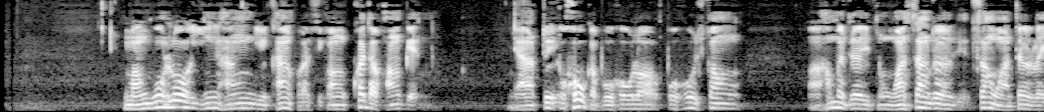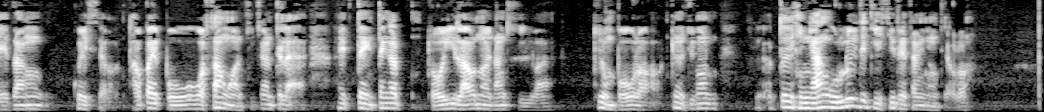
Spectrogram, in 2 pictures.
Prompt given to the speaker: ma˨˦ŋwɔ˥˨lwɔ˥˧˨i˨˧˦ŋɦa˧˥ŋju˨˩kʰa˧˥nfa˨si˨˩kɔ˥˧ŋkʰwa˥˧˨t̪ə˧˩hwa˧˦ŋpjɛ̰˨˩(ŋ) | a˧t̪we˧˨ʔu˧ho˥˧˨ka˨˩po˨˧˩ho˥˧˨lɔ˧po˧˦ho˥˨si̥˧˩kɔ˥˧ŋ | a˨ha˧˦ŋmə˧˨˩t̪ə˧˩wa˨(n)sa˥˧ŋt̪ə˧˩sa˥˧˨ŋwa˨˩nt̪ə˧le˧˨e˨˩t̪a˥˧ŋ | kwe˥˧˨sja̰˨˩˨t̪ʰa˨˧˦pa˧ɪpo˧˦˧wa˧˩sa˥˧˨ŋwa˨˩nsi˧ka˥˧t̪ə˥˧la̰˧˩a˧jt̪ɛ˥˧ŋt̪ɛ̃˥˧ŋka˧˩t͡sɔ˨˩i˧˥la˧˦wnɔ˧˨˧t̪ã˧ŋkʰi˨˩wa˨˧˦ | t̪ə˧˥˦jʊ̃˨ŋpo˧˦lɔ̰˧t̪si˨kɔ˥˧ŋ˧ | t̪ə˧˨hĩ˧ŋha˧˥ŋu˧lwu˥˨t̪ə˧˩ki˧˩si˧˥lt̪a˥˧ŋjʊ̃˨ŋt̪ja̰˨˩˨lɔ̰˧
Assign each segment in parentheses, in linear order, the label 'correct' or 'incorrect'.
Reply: incorrect, correct

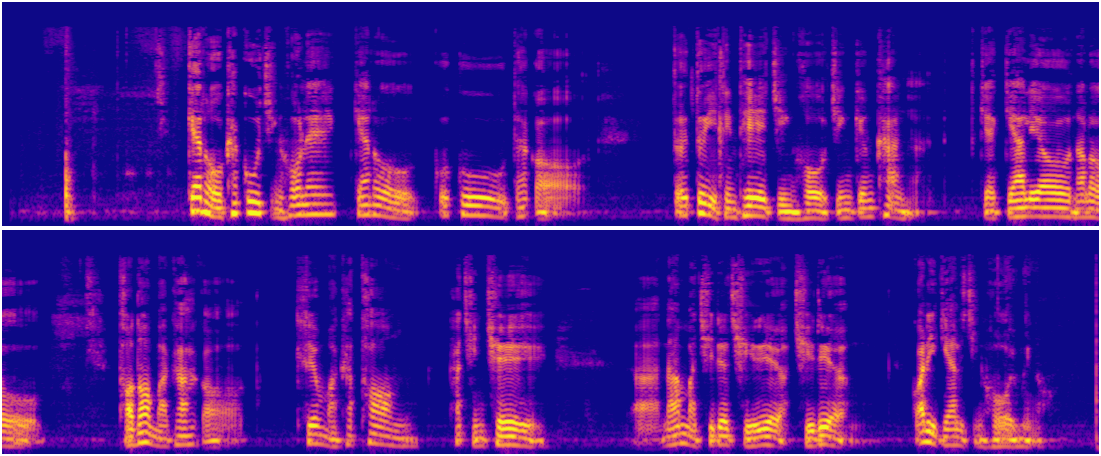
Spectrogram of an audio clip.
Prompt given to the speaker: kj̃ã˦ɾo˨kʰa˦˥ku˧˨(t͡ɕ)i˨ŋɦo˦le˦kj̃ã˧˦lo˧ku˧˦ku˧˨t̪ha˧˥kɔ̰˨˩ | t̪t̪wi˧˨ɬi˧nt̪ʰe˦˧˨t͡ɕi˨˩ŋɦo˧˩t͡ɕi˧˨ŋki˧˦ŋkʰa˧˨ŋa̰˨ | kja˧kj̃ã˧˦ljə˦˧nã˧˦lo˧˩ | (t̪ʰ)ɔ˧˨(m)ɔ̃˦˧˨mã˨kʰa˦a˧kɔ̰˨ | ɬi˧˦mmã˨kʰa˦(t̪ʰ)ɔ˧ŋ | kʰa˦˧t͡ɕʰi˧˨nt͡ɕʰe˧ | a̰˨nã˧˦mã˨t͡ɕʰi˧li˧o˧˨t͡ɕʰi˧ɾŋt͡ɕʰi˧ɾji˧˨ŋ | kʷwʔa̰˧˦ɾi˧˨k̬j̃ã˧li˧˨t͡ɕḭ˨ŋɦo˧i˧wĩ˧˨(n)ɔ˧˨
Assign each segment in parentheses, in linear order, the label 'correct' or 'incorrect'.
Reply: correct, correct, incorrect, correct, correct

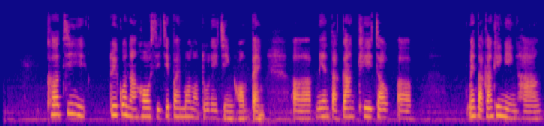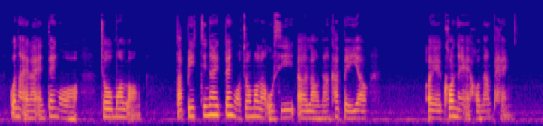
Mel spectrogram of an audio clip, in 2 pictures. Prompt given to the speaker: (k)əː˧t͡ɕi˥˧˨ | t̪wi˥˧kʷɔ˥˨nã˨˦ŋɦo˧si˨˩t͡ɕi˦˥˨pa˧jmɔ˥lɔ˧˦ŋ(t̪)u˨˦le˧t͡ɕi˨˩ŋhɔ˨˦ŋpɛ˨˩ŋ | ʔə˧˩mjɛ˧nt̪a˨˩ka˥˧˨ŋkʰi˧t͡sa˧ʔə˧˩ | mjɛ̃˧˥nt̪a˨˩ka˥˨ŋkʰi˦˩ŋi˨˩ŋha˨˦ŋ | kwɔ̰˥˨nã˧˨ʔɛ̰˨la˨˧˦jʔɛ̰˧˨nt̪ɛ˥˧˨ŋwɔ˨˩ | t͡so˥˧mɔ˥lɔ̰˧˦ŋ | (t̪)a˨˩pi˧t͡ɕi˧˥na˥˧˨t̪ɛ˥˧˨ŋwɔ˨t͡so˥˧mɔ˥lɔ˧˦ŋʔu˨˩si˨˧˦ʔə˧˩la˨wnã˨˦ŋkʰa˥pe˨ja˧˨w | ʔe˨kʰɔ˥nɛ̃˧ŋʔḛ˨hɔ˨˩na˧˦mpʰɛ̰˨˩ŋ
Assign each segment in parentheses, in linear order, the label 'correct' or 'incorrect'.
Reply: incorrect, correct, correct

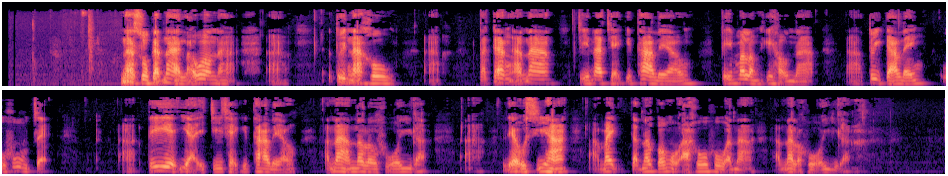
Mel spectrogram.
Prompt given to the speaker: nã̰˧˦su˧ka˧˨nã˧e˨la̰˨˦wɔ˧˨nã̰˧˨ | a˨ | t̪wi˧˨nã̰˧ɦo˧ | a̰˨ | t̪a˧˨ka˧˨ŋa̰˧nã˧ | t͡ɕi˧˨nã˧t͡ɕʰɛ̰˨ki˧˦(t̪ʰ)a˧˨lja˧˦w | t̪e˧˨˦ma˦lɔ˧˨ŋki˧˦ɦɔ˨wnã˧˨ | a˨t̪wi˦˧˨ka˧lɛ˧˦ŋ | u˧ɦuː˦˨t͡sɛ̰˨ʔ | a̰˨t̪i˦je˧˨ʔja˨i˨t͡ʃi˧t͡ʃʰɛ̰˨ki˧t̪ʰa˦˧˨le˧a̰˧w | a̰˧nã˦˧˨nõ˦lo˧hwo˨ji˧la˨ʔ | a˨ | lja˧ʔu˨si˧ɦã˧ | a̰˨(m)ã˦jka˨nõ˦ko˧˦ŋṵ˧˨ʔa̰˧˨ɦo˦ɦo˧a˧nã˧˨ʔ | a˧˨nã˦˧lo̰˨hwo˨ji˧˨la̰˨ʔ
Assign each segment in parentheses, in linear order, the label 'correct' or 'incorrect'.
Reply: correct, correct

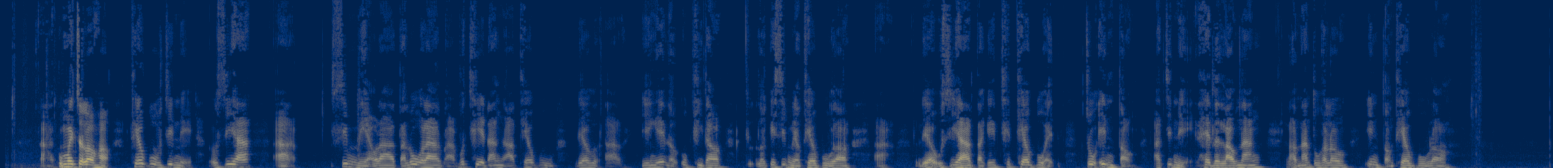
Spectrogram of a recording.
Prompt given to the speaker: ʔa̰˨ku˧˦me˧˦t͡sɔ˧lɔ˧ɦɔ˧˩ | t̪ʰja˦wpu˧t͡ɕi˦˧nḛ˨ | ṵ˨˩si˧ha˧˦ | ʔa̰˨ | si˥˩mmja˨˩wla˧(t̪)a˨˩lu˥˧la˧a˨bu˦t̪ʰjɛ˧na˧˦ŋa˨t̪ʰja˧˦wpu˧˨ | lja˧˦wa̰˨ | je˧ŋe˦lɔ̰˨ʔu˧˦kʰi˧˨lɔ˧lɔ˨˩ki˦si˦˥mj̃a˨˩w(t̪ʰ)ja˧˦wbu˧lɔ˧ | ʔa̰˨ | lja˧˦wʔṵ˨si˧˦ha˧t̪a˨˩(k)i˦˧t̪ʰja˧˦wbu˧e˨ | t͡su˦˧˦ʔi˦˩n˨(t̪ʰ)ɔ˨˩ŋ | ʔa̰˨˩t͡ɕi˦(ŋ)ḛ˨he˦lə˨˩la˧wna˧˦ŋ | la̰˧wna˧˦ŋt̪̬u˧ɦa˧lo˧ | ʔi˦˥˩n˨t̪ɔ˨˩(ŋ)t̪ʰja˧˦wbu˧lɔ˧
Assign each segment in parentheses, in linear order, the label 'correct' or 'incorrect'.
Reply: correct, correct, correct, incorrect, incorrect, correct

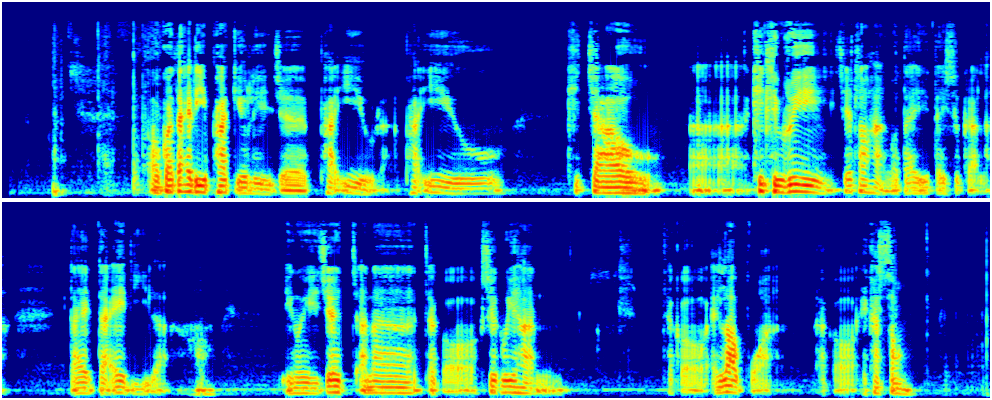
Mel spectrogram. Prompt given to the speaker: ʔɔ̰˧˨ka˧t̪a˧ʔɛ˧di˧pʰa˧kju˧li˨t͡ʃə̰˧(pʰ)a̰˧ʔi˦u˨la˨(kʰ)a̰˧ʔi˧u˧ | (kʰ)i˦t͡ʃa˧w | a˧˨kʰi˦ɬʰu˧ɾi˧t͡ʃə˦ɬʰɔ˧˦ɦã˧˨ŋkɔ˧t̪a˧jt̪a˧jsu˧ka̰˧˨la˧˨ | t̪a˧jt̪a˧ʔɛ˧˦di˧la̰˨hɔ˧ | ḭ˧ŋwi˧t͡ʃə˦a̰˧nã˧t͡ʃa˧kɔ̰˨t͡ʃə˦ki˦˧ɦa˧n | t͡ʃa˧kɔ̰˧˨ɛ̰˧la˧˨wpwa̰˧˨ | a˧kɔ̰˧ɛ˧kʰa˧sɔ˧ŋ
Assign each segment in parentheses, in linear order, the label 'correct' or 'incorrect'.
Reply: correct, incorrect, correct

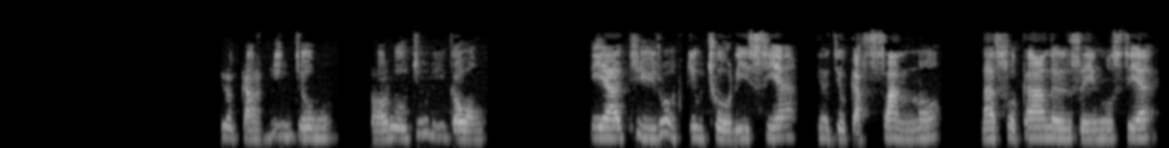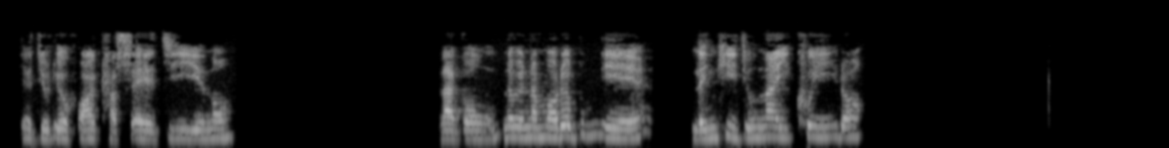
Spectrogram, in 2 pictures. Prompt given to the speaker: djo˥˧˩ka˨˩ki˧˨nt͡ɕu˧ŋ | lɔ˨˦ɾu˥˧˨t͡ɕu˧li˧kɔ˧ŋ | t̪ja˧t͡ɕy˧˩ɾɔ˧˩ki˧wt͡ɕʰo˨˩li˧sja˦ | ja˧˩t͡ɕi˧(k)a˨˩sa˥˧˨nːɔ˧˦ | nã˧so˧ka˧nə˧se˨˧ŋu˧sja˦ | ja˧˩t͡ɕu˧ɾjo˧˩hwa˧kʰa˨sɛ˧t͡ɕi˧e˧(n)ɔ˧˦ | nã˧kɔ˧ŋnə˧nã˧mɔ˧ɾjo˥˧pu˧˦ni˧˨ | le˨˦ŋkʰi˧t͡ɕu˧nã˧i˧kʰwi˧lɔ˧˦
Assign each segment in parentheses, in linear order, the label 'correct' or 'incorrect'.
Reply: correct, correct

